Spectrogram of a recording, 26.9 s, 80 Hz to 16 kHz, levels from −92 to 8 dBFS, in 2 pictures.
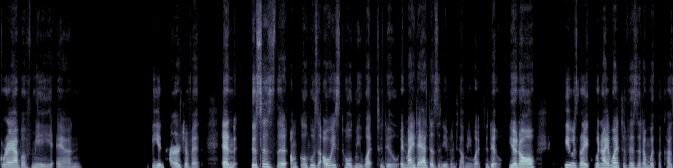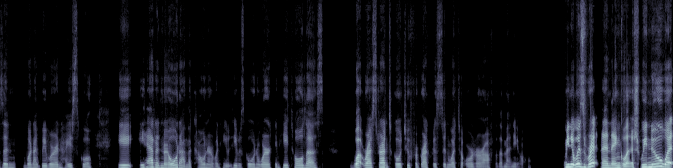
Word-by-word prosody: grab 160 +1 +1
of 150 -3 -11
me 145 -2 -10
and 135 -2 -12 1.4
be 180 -1 -7
in 155 -2 -2
charge 140 +2 -2
of 135 -2 -8
it. 130 -1 -8 0.4
And 165 -1 +3 0.3
this 210 +3 -1
is 230 -6 -3
the 180 -3 -1
uncle 200 -1 -7
who's 185 -1 -8
always 190 +1 -2
told 170 -5 -9
me 160 -2 -12
what 155 +1 -4
to 145 - -16
do, 135 -2 -11
and 155 +2 -4
my 175 +3 +2
dad 170 -4 +1
doesn't 145 -2 -9
even 140 -2 -11
tell 140 +1 -16
me 135 -1 -19
what 140 +1 -10
to 150 - -13
do. 135 -4 -4 0.2
You 185 -3 +4
know? 160 +5 +5 0.6
He 200 -2 +1
was, 180 -1 -5
like, 165 -3 0
when 175 -1 -4
I 180 +2 +4
went 210 0 0
to 200 - -13
visit 185 +1 -9
him 175 -1 -7
with 165 0 -8
a 165 - -20
cousin 165 0 -10 0.2
when 165 0 -12
I 155 - -11
we 165 - -8
were 160 -1 -9
in 150 - -11
high 145 +1 -14
school, 150 -3 -16 0.5
he 190 -1 -4
he 195 0 -8
had 205 +1 -2
a 195 - -4
note 170 +4 -2
on 155 -4 -9
the 155 - -14
counter 155 -2 -13
when 140 0 -20
he 155 -1 -20
he 175 -1 -13
was 160 -2 -24
going 160 -1 -12
to 150 - -14
work, 155 0 -7
and 145 -1 -18
he 180 0 -8
told 195 0 -7
us, 160 0 -6 0.6
what 180 +4 +2
restaurant 195 +2 0
to - - -22
go 165 0 -4
to 180 +2 -13
for 165 -1 -14
breakfast 155 +1 -10
and 145 -1 -14
what 150 0 -12
to - - -19
order 140 -2 -13
off 125 0 -12
of 130 - -34
the 120 - -19
menu. 120 0 -19
I - - -29 0.7
mean, 220 +2 +10
it 230 - +10
was 250 -5 +8
written 275 -1 +7
in 180 -2 +4
English. 160 -5 +4
We 215 +1 +7
knew 245 +6 +8
what 225 -5 +9
165 Hz, 215 wpm, -23 LUFS, 150-190 Hz, 1.4 s, mean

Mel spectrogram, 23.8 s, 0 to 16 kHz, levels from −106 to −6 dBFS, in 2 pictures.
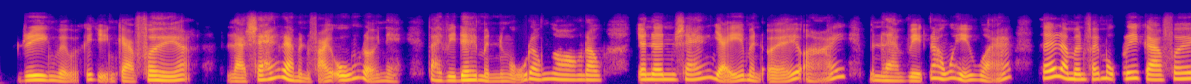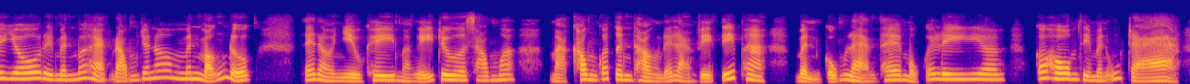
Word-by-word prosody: Riêng 190 0 +5
về 155 - -2
về - - -8
cái 215 - -2
chuyện - - -5
cà 150 -3 0
phê 180 +4 +3
á, 210 +3 -1 0.4
là 140 -1 -2
sáng 225 - +1
ra 290 -10 +6
mình 155 -6 -5
phải - - -1
uống 205 +8 +2
rồi 260 - 0
á - - -9
nè. 145 -4 -10 0.3
Tại 180 -5 -3
vì 170 0 0
đêm 195 +2 +5
mình 150 -2 -4
ngủ 145 +9 -4
đâu 230 -2 +2
có 215 - -4
ngon 210 -3 -1
đâu, 200 -1 +1 0.4
cho 220 - +3
nên 220 0 +4
sáng 235 +6 -1
dậy 195 -7 +3
á 195 - +1
mình 185 -6 -4
uể 135 - 0
oải, 275 +8 -4 0.2
mình 185 - -5
làm 170 -2 -2
việc 160 -2 0
nó 275 - 0
hông 235 - +1
có 280 - -2
hiệu 205 -5 0
quả. 220 - -4 0.3
Thế 300 +5 +6
là 310 -6 +5
mình 225 -2 +3
phải 225 +1 -1
một 245 -3 -2
ly 260 +2 +3
cà 215 -4 +3
phê 250 +4 +1
vô 250 +2 +4
thì 230 -4 +1
mình 205 -1 -2
mới 255 +6 -2
hoạt 240 -4 -1
động - - -2
cho 245 - -2
nó 290 +3 -4
minh 250 -2 0
mẫn 220 -1 +3
được. 185 -2 +3 0.5
Thế 205 +2 +2
rồi 180 -8 -2
nhiều 150 -2 -1
khi 190 -1 +2
mà 150 -3 -8
nghỉ 140 +4 -2
trưa 200 -3 +4
xong 185 +1 -6
á, 215 +1 -4 0.3
mà - - -4
không 215 -2 +3
có 245 - -1
tinh 210 -5 0
thần 160 -6 -2
để - - -3
làm 175 -7 -3
việc 135 -2 0
tiếp 230 +5 +4
ha, 200 -7 0 0.3
mình 150 -5 0
cũng 135 +9 -2
làm 170 -8 0
thêm 200 +3 0
một 195 - -4
cái 225 - -2
ly, 225 0 +2
ơ 220 -1 +1 0.3
có 270 +2 +2
hôm 240 -4 +4
thì 200 -4 -1
mình 170 -1 -4
uống 240 +6 -5
trà, 155 0 0
205 Hz, 235 wpm, -22 LUFS, 175-235 Hz, 0.5 s, ra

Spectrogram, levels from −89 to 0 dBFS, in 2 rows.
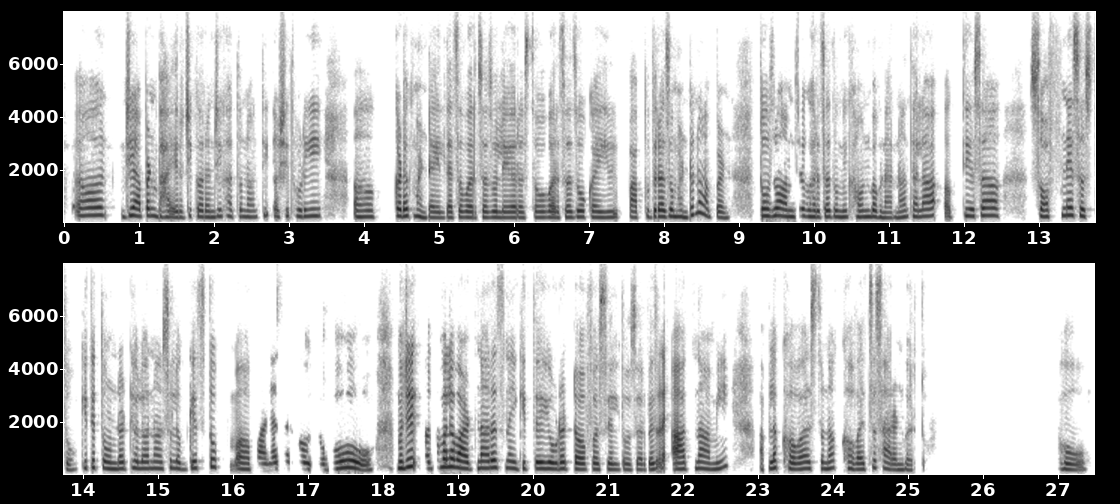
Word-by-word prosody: अ, 285 +1 +2 0.3
जी 285 - +3
आपण 265 +1 +1
बाहेरची 220 0 -3
करंजी 230 0 -2
खातो 245 -2 -7
ना, 230 -1 -4
ती 290 - -7
अशी 265 +3 -4
थोडी 260 +1 -2 0.4
अ, 235 - 0 0.5
कडक 260 0 +5
म्हणता 215 -4 -1
येईल. 200 -1 -4
त्याचा 210 +1 -1
वरचा 210 0 -1
जो 215 0 0
लेयर 205 0 -1
असतो 210 +1 -5
वरचा 215 0 -1
जो 225 0 +3
काही 215 0 -2 0.2
पापुद्रा 235 +3 +1
जो - - +5
म्हणतो 240 +3 0
ना 390 - +1
आपण, 215 -5 -3 0.4
तो 265 0 +4
जो 275 - +5
आमच्या 245 +2 0
घरचा 230 0 +1
तुम्ही 230 -1 0
खाऊन 230 0 -2
बघणार 215 -4 0
ना, 220 - -1
त्याला 250 +2 +1 0.2
अगदी 270 - -5
असा 280 +2 +2 0.7
सॉफ्टनेस 275 +3 0
असतो 240 -6 -1
की 265 - -3
ते 280 - +1
तोंडात 240 -1 +2
ठेवलं 250 -2 0
ना, 250 - -1
असं 245 +3 -5
लगेच 250 +2 -2
तो - - +4 0.3
अ, 220 -1 +3 0.2
पाण्यासारखं 235 +3 -3
होतो. 205 -2 -2
हो. 250 -4 +6 0.4
म्हणजे 265 +5 +8
असं 245 -6 +1
तुम्हाला 300 +2 +7
वाटणारच 260 +4 +4
नाही 250 -3 -1
की 240 - -2
ते 240 0 +6
एवढं 235 0 +4
टफ 215 -1 +3
असेल 210 -1 -1
तो 205 -1 -3
सरफेस 210 +2 -1
आणि - - +1 0.2
आत 225 +1 -2
ना 245 -1 +1
आम्ही, 230 +7 -2 0.4
आपला 255 +2 +1
खवा 225 -1 +2
असतो 240 0 -4
ना, 245 +2 0
खव्याचं 215 +2 -2
सारण 200 -4 -2
भरतो. 195 -2 -10 1.8
हो. 215 +1 -1
235 Hz, 165 wpm, -23 LUFS, 215-255 Hz, 1.8 s, म्हणजे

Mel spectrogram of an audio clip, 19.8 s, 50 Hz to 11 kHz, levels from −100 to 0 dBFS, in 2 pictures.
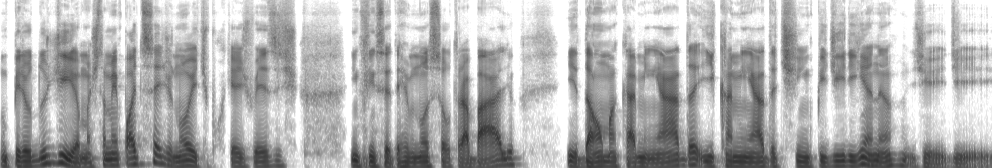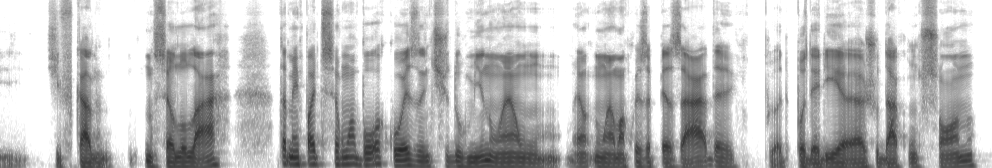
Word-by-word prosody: no 95 - -1
período 95 0 +2
do - - 0
dia, 150 - +4
mas 80 0 -1
também 115 0 +2
pode 125 +2 0
ser 150 +2 0
de 115 - -2
noite, 95 +1 +1
porque - - -8
às 85 -2 -2
vezes, 95 +3 -3 0.5
enfim, 95 -3 +1
você - - 0
terminou 90 +1 +1
seu 85 -2 -3
trabalho 105 +10 +2 0.5
e 90 -3 +2
dá 80 - +4
uma 90 0 +2
caminhada, 90 +7 +1
e 95 -2 0
caminhada 90 -2 +1
te 90 +4 -3
impediria, 95 +6 +1
né, 100 0 +2 0.2
de 80 -3 -5
de - - -7 0.3
de - - -9
ficar 80 0 +1 0.5
no - - 0
celular. 90 +5 +2 0.5
Também 135 -2 +2
pode 130 0 0
ser 130 - -2
uma 135 +1 +1
boa 120 +3 +1
coisa 105 -3 +2
antes 95 0 -3
de 90 - -8
dormir, 90 0 +1
não 90 -5 +2
é 85 - +2
um 85 -2 -2 0.3
não 85 -3 0
é - - +1
uma 80 0 +1
coisa 85 0 -4
pesada, 80 +2 0 0.3
po - - -8 0.2
poderia 75 +1 +1
ajudar 75 -1 -1
com 80 - -7
o 80 - -10
sono. 85 +7 -2
90 Hz, 170 wpm, -25 LUFS, 85-105 Hz, 0.5 s, dia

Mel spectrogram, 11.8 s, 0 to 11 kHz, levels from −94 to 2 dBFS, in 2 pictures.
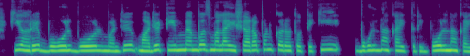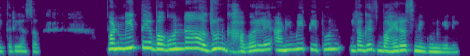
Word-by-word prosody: की 265 - -3
"अरे! 255 +1 +2
बोल, 230 +3 +2
बोल." 235 +2 +2
म्हणजे 225 +4 -1
माझे 225 +3 +1
टीम 260 0 +1
मेंबर्स 270 0 0
मला 265 0 0
इशारा 250 +1 -3
पण 285 0 -5
करत 240 -2 -3
होते 215 -1 -6
की 280 0 -5 0.3
"बोल 245 +2 -1
ना 265 -1 -1
काहीतरी. 215 -2 -6
बोल 250 +1 +3
ना 250 -1 +3
काहीतरी," 210 +1 -6
असं. 200 -2 -10 0.9
पण 330 0 +6
मी 350 +3 +7
ते 370 -1 +3
बघून 305 +1 +5
ना 360 0 +2
अजून 310 +4 +4
घाबरले 235 +9 -2
आणि 255 +1 +2
मी 315 +2 0
तिथून 295 +4 -2 0.2
लगेच 260 0 -1
बाहेरच 235 +5 +1
निघून 195 -4 +1
गेले. 170 0 -9
250 Hz, 180 wpm, -23 LUFS, 220-275 Hz, 0.9 s, मी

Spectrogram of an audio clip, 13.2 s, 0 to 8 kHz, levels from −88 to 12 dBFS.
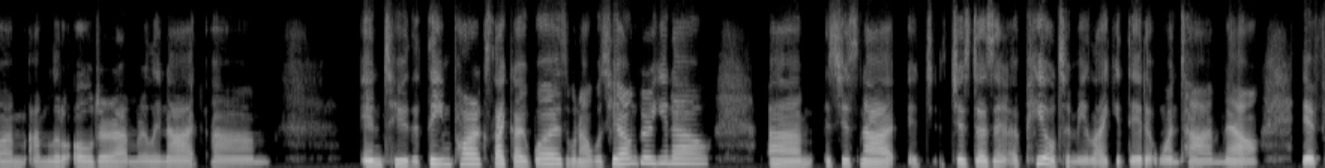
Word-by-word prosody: I'm 195 0 -4
I'm 185 +1 -5
a - - -4
little 195 0 -2
older, 195 0 0
I'm 180 -1 -2
really 180 0 -5
not, 180 0 -1
um, 170 -2 -5 0.9
into 210 +1 +3
the 180 -2 -4
theme 230 +3 +2
parks, 235 0 +2
like 215 -2 +4
I 195 0 +4
was 230 +3 +2
when 215 -1 -2
I - - +1
was 185 +3 -6
younger, 260 +3 +4
you 270 0 -1
know? 265 -1 +1 0.6
Um, 205 -1 +2
it's 205 -1 -5
just 220 -1 -2
not 205 -2 +4
it - - -6
j - - -16
just 225 -2 +1
doesn't 205 -2 +1
appeal 245 +6 +2
to 195 - -5
me 170 -1 -3
like 165 0 -3
it 170 - -6
did 170 -1 +1
at - - -3
one 170 -1 -2
time. 155 -2 -3
Now, 160 0 +1 0.4
if 170 -1 +5
195 Hz, 185 wpm, -23 LUFS, 175-225 Hz, 0.9 s, if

